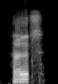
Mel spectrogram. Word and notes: hurt: British English

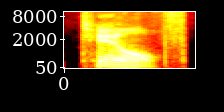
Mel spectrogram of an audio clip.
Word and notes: tilth: American English

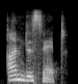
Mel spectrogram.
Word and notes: underset: Indian

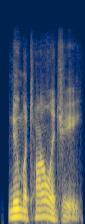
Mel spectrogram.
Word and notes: pneumatology: American English

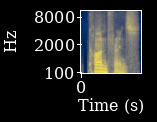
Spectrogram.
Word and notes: conference: American English

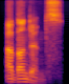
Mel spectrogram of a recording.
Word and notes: abundance: British English

